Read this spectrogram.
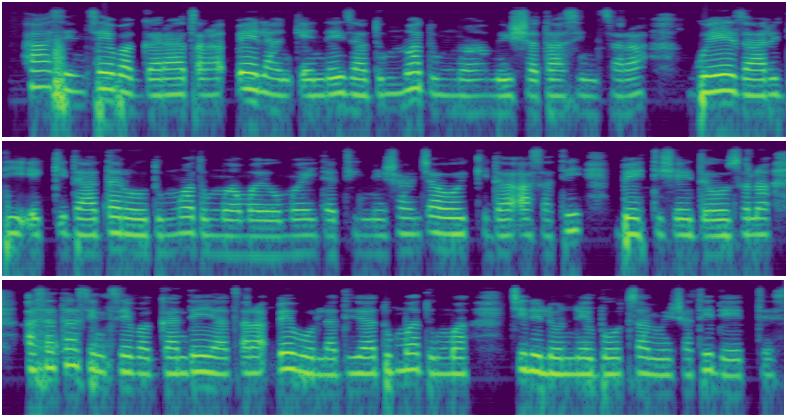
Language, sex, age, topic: Gamo, female, 18-24, government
